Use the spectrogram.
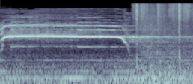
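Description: A girl inside a house lets out a long, sustained high-pitched scream that holds steady and then breaks off sharply, loud over a constant low rumble.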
